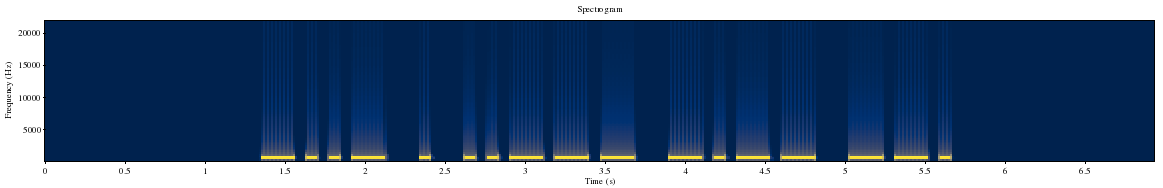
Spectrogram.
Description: Morse code, heard as a keyed tone, about 17 wpm, 700 Hz. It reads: XE2YG
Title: DXCC-100 Call Signs - 5 Characters - 17wpm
